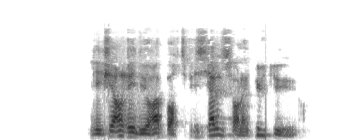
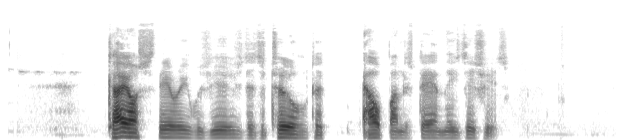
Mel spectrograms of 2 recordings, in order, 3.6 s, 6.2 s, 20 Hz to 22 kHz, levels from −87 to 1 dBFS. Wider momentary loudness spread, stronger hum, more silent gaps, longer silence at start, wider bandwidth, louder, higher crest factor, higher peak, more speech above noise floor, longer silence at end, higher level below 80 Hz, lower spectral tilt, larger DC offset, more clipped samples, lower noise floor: second, 11 LU vs 21 LU; neither; neither; second, 0.9 s vs 1.1 s; about the same, 10 kHz vs 9.6 kHz; about the same, -21 LUFS vs -23 LUFS; about the same, 20 dB vs 24 dB; second, -4 dBFS vs 0 dBFS; first, over 69 dB vs 54 dB; second, 0.65 s vs 1.25 s; second, -68 dBFS vs -58 dBFS; second, -5 dB/octave vs -6.5 dB/octave; neither; neither; first, under -90 dBFS vs -77 dBFS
